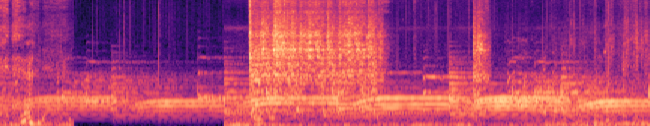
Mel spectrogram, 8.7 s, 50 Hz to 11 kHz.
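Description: A Volkswagen Golf Mk1 petrol engine cranks in repeated bursts, its starter whirring up several times with mechanical clatter and rising pitch between attempts.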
